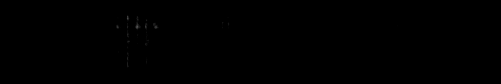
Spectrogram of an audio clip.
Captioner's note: mouse clicking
